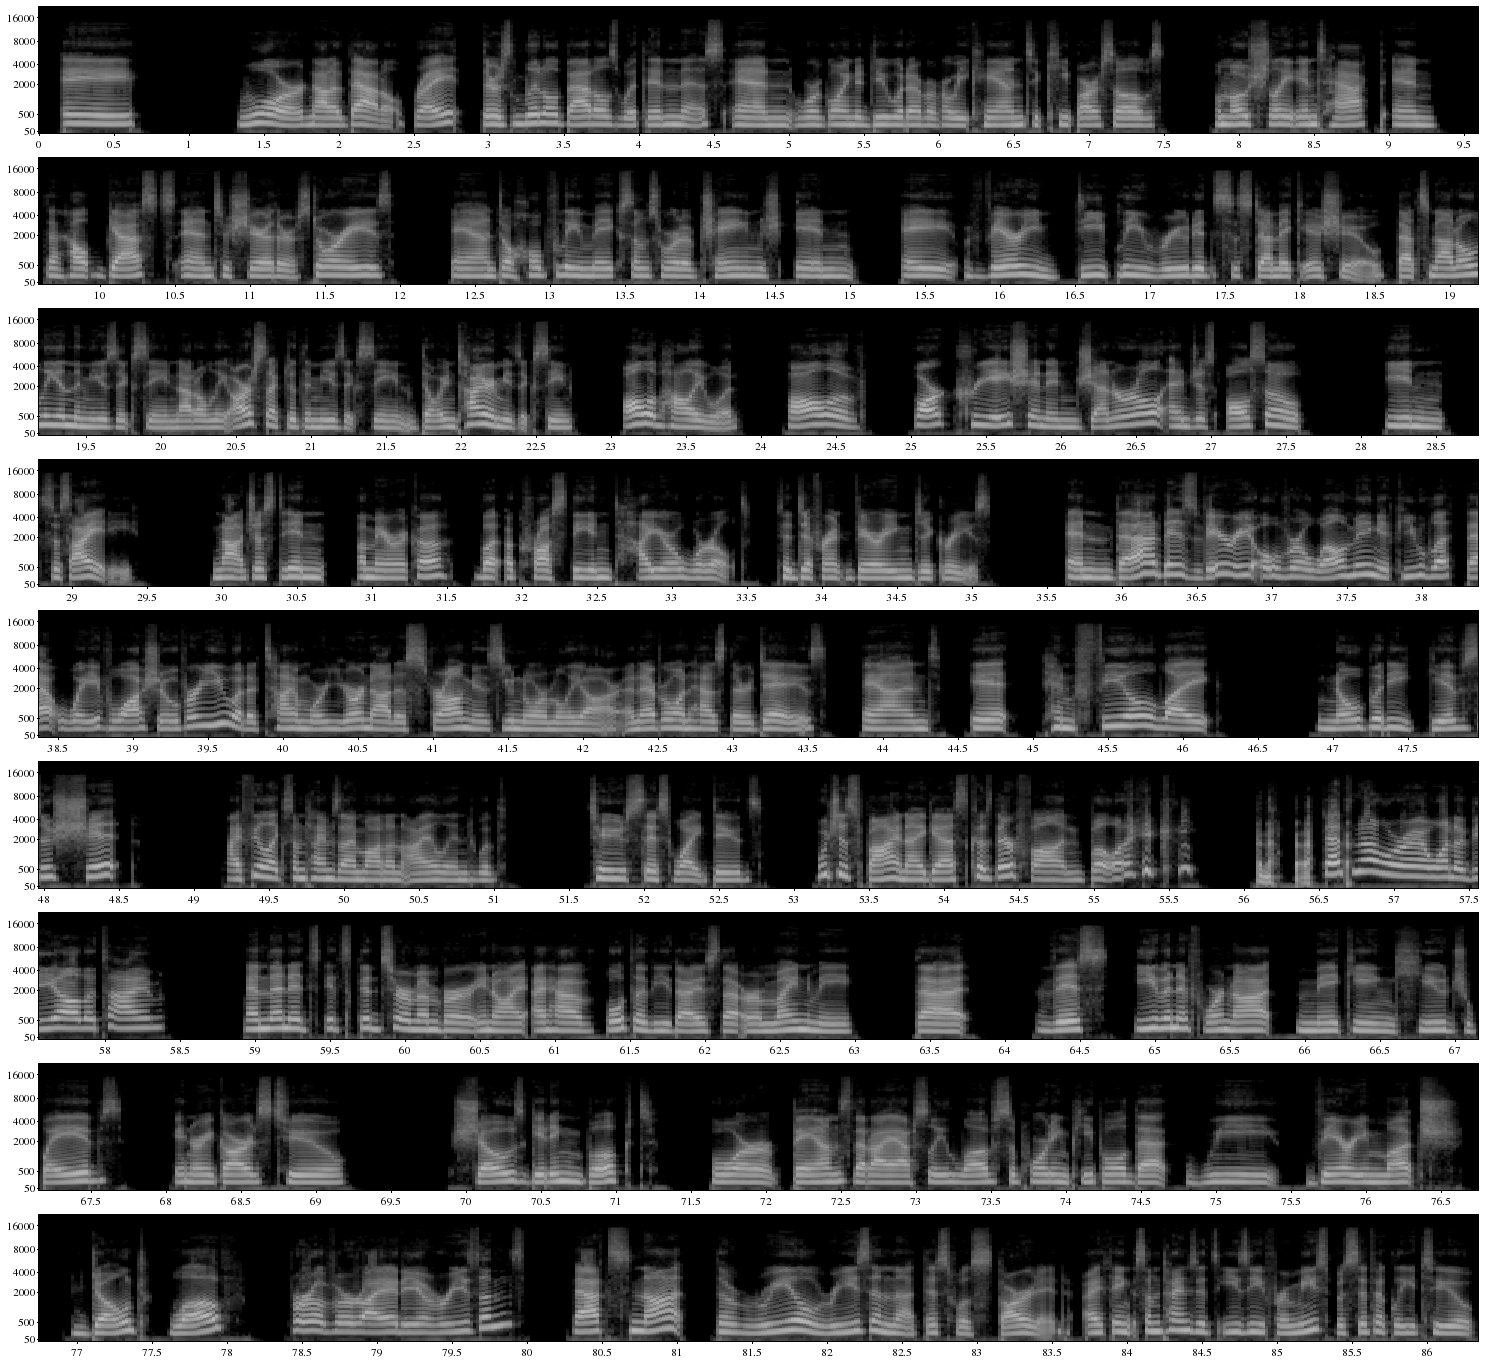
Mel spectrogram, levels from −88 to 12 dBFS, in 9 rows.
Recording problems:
none

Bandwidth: 14.5 kHz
